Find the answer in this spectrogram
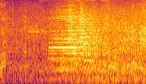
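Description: A vehicle horn sounds a little under a second in and is held as one long steady note, over background traffic noise.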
